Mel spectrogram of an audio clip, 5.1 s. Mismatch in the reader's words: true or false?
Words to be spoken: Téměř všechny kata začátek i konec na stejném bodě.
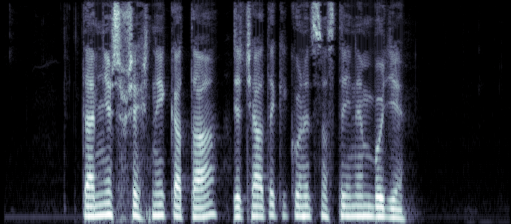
false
